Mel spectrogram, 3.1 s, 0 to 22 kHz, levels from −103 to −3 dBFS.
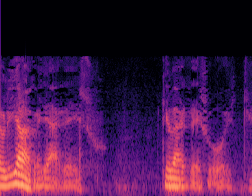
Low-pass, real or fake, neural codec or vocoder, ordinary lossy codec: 10.8 kHz; real; none; AAC, 24 kbps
